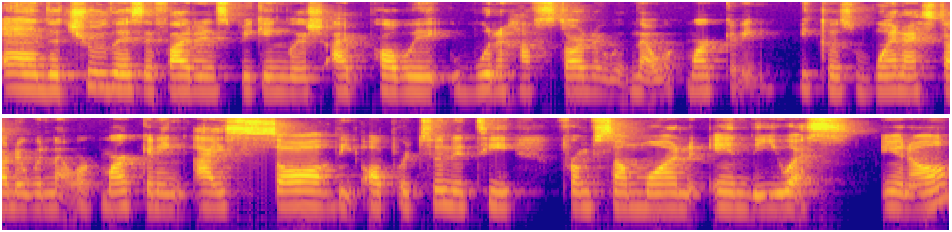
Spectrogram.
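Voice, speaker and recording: Someone with a Spanish accent talks at a very fast pace in a flat monotone. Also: woman, medium pitch for a woman, hardly any pauses. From Bolivia. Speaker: network marketing entrepreneur. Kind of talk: casual podcast conversation.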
